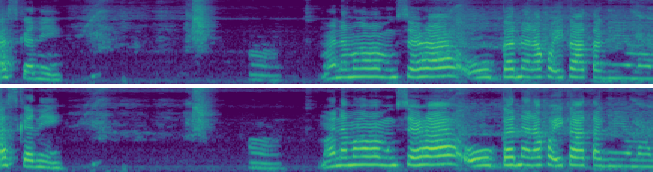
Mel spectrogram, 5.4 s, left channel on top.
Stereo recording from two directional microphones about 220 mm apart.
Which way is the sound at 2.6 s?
25° right (ahead or behind).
